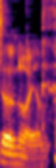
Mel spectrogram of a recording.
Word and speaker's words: Illinois: No, I do know it's pronounced Illinois.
